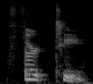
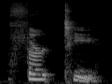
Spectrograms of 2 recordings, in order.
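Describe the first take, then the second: First: It is said in a British accent. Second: The same.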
